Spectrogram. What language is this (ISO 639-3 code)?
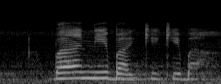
sot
